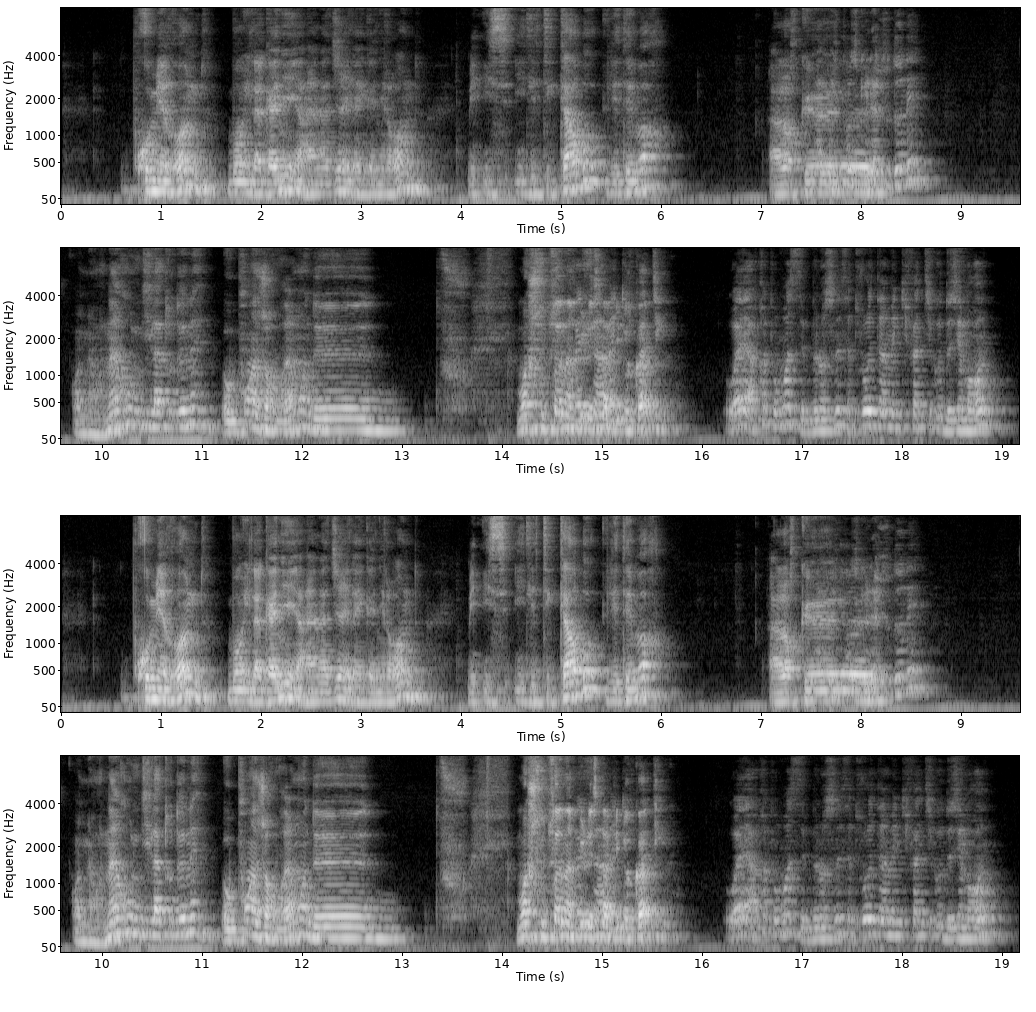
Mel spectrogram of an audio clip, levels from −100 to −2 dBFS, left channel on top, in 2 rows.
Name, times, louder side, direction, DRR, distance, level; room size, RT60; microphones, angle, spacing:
voice 1, 0.7-3.7 4.1-6.0 7.1-8.2 9.7-13.0 13.4-15.5, right 3 dB, 40° right, 0.3 m, -23 dB
voice 2, 7.5-8.6 14.7-15.6 16.2-18.8, left 2 dB, 40° left, 0.5 m, -29 dB
2.4 x 2.1 x 2.6 m
head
